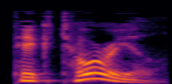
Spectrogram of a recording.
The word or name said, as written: pictorial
